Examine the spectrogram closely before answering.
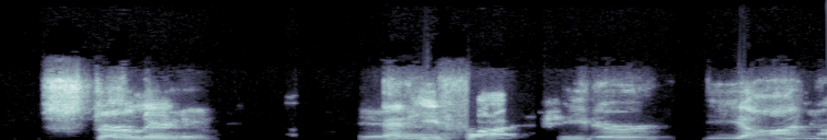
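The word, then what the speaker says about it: Petr Yan: And he fought Peter Yan. Is that how you pronounce it?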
